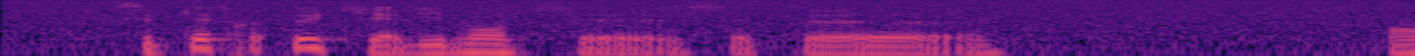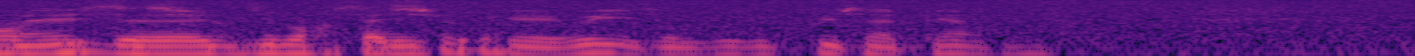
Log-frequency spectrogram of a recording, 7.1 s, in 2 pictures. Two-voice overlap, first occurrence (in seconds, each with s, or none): 3.5 s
